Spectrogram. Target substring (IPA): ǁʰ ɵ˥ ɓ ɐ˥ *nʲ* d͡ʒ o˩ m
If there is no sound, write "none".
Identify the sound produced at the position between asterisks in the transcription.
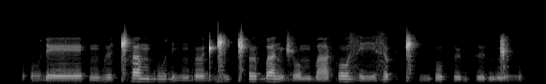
n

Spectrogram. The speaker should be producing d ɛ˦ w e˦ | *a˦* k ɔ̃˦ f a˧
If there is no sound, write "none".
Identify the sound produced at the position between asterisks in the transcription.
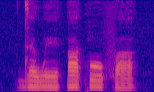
a˦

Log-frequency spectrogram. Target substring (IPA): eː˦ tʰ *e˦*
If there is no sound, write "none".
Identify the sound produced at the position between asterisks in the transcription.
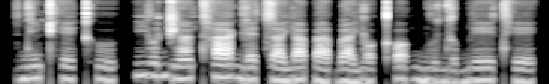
e˨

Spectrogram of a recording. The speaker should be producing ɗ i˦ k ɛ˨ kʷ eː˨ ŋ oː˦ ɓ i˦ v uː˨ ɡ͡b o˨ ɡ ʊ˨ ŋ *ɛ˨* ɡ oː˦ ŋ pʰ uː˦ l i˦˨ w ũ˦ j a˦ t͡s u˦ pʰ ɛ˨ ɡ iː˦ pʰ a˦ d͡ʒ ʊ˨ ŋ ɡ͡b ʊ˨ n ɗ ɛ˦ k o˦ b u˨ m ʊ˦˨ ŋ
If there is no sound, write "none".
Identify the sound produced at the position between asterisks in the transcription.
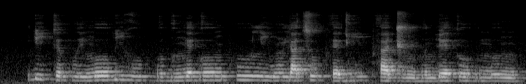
ɛ˦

